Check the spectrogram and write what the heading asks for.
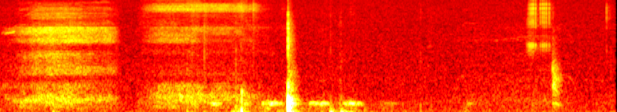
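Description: Two breathy hisses of about a second each, then one sharp click about three seconds in as pliers work on the cable's wires, followed by a few small ticks and a short hiss near the end.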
